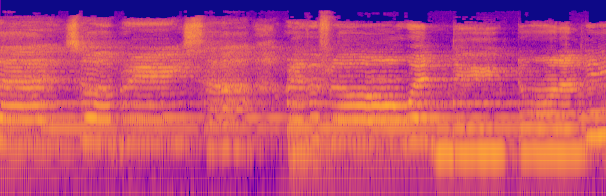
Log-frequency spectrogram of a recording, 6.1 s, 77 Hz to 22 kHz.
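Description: Pop song with a female singer and sustained synth chords, played through a pair of DIY transmission-line speakers with 4-inch full-range titanium drivers and picked up by a microphone in the room.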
